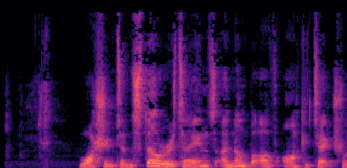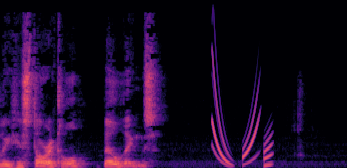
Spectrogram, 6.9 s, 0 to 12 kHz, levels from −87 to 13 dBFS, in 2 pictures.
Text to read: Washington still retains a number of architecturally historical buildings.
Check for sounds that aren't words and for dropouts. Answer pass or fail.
fail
